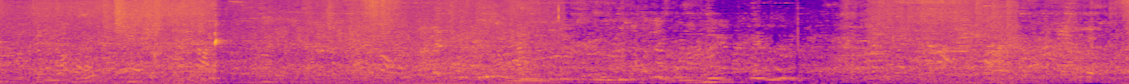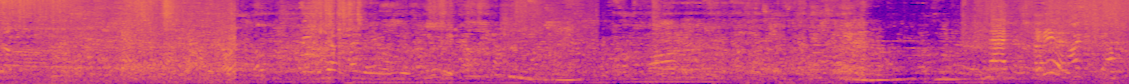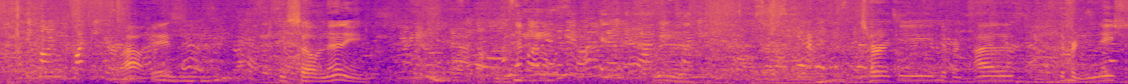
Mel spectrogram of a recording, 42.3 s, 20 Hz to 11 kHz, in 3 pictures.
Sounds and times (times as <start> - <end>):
Inside, large room or hall: 0.0 - 42.3.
